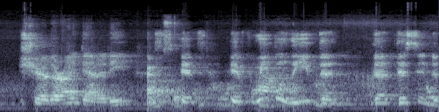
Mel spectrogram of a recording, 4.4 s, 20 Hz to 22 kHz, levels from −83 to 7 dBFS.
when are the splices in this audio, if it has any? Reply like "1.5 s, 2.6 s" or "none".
1.5 s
